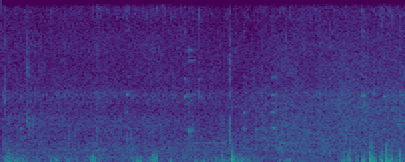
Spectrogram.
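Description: Wind buffeting the phone's microphone in irregular gusts of low rumble, getting choppier and louder near the end.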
